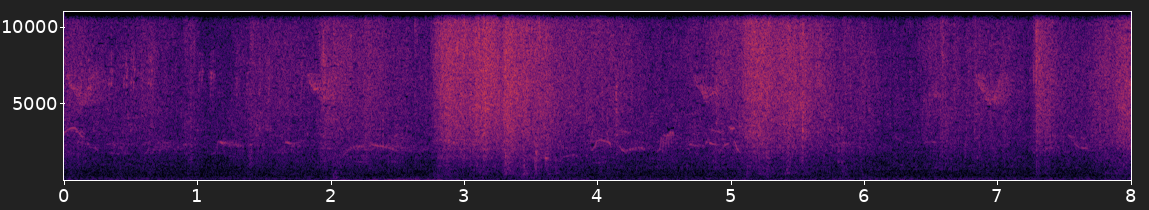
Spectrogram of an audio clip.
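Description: Small birds chirping repeatedly over a steady forest background, with bursts of rustling and scraping as a long vine is dragged and pulled through leaf litter and undergrowth. The loudest rustle comes about two and a half seconds in.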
